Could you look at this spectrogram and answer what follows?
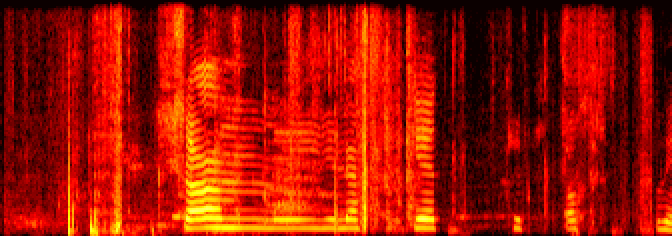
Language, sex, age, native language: Icelandic, female, 8, Icelandic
